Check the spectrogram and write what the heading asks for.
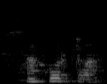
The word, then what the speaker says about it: Chancourtois: তো যদি আমরা টেলুরিক স্ক্রু লয়ের কথা ধরি, তাহলে the scientist name Sakurtoa, or the English pronunciation will be Chancourtois.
